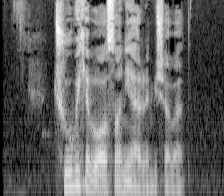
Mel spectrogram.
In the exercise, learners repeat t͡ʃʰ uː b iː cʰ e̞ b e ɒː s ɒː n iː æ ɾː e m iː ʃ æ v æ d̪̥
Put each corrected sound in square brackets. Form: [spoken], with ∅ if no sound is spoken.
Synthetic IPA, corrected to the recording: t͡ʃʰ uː b iː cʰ e̞ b e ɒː s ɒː n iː æ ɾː e m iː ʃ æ v æ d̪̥

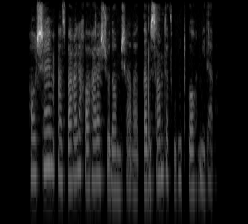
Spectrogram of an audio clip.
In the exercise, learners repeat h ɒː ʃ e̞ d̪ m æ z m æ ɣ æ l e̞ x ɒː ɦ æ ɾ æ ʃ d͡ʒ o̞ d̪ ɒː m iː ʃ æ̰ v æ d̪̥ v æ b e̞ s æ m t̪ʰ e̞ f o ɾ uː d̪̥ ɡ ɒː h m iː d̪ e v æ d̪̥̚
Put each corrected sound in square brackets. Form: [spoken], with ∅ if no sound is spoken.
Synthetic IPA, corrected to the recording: h ɒː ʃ e̞ [∅] m æ z [b] æ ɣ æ l e̞ x ɒː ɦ æ ɾ æ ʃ d͡ʒ o̞ d̪ ɒː m iː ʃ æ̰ v æ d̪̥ v æ b e̞ s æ m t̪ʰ e̞ f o ɾ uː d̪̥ ɡ ɒː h m iː d̪ [æ] v æ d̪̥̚

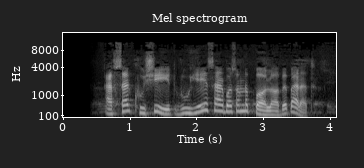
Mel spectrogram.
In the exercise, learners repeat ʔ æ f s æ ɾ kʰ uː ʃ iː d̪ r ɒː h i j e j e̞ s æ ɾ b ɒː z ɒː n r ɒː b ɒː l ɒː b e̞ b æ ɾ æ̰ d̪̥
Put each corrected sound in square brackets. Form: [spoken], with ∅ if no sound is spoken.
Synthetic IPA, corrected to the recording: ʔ æ f s æ ɾ kʰ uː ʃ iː d̪ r [uː] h i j e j e̞ s æ ɾ b ɒː z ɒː n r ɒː b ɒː l ɒː b e̞ b æ ɾ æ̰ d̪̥

